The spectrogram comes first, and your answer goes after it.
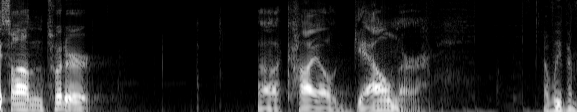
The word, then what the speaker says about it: Kyle Gallner: I heard and that's the proper way to pronounce it is gallner he was pushing for a a tweeting about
